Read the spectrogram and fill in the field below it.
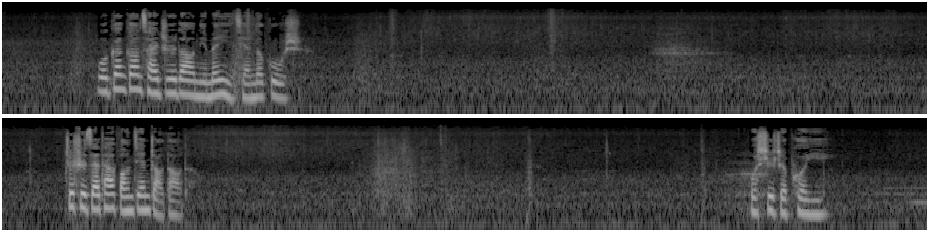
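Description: A young woman speaks softly and sadly, close by.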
